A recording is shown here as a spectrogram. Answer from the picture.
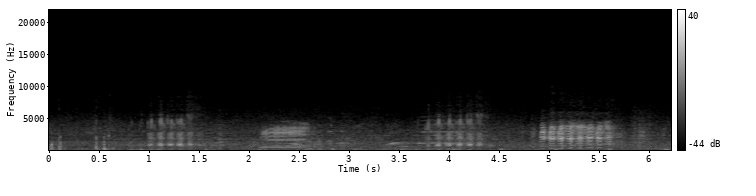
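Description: Goats bleating: four calls in quick succession, most of them quavering, with the last one the loudest.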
